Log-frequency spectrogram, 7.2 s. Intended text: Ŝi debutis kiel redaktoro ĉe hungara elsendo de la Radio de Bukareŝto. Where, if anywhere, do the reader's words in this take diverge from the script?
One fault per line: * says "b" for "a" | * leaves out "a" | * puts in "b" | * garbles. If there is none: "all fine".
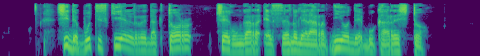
all fine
